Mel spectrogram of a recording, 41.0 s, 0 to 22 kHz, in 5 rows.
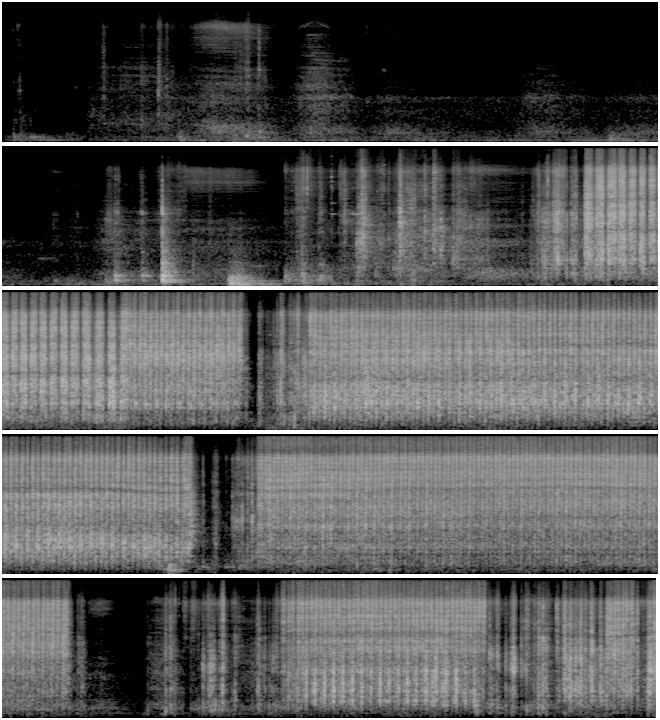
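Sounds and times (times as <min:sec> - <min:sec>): rasping sanding of knife: 0:15.3 - 0:33.7, 0:36.1 - 0:40.9.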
